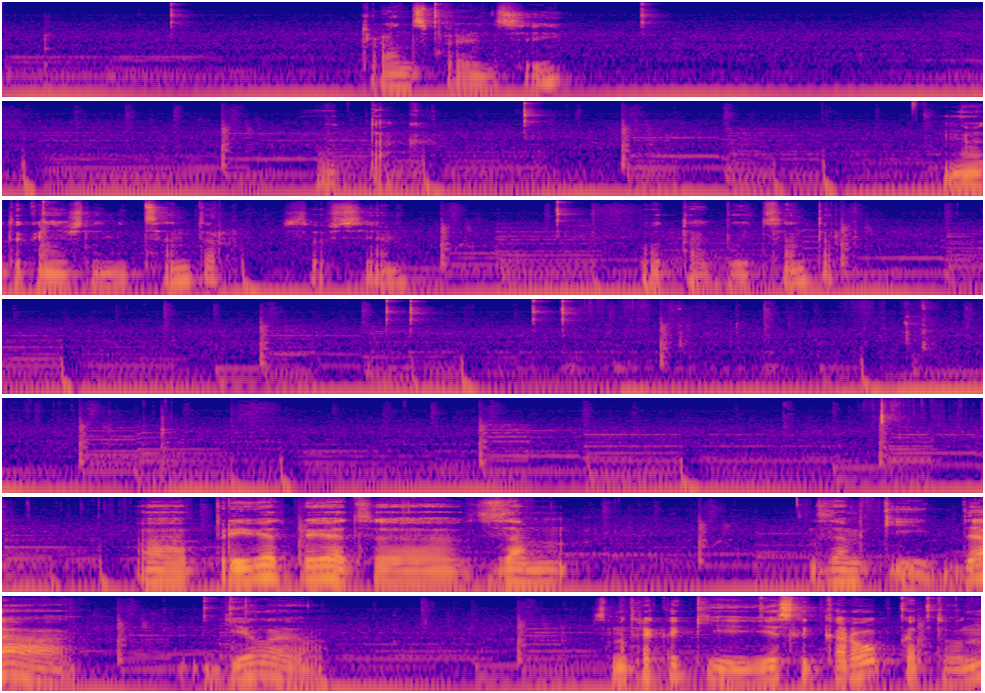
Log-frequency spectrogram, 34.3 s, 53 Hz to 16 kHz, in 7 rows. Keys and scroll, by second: 18.9 Return, 19.1 Return.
